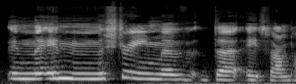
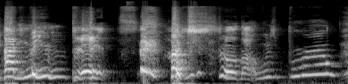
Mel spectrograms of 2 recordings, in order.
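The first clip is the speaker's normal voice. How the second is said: higher and louder, words through real laughter; laughing; 9 semitones higher, 9 dB louder than usual. Real, not acted. Fan recalling the funny line, laughing as she talks.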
